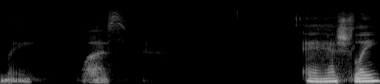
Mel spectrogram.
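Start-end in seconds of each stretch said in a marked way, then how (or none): 3.1-3.8 loud Brooklyn grandmother; Brooklyn accent. Retold or imitated. Grandmother calls her grandchild, Brooklyn accent. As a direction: call out in a higher Brooklyn accent. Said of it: "'cause she had a Brooklyn accent".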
